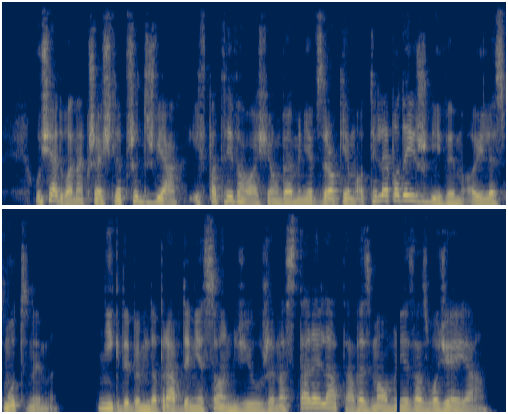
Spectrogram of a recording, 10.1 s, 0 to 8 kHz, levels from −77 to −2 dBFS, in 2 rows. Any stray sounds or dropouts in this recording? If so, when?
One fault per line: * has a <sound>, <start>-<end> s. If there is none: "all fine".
* has a dropout, 9.0-9.0 s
